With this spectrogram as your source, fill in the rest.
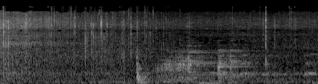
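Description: Pancakes sizzle and fry steadily in a hot pan while being flipped, with a continuous close crackle broken by soft spatula scrapes and a couple of light knocks.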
